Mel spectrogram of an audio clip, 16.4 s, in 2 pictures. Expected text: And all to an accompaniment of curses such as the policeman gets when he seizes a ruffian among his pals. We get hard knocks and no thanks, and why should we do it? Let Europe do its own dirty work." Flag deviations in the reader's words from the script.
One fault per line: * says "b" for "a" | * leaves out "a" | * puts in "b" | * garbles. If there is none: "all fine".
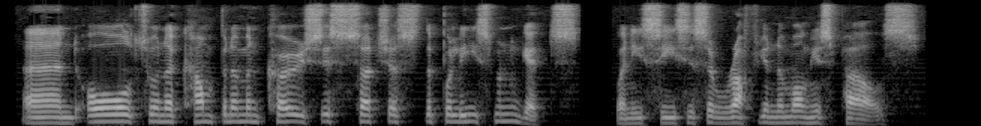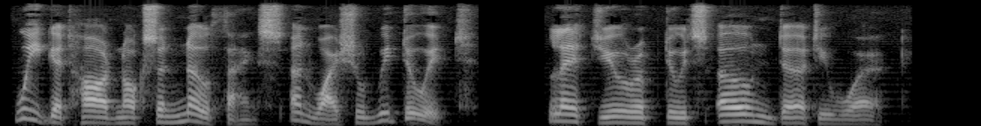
* leaves out "of"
